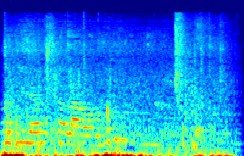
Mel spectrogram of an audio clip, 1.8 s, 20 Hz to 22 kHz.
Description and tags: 01TOMA 5 Pasaje Hernández VOCES Buenos dias a la orden Jorge Díaz
Sonido capturado para el proyecto SIAS-UAN con el semillero de la Maestría en Arte Sonoro UAN, como parte del trabajo de patrimonio sonoro. Este sonido se capturó con una zoom H6. Trabajo realizado en mayo 2019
